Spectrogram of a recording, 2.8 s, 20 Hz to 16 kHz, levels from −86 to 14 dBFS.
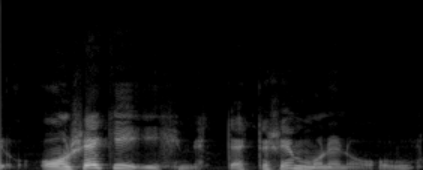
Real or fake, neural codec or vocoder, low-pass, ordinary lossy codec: real; none; 14.4 kHz; none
